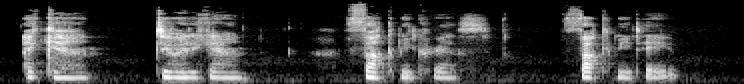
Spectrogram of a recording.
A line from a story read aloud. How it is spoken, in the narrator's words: Angela started to murmur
